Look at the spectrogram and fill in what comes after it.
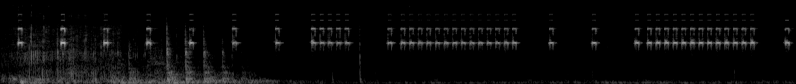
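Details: Elitech WJL-6000 refrigerant leak detector at a known leak site: high, piercing beeps in fast bursts of about a dozen, repeating on and off; owner unsure if leftover soap residue is triggering it. Leak detector alarm.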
